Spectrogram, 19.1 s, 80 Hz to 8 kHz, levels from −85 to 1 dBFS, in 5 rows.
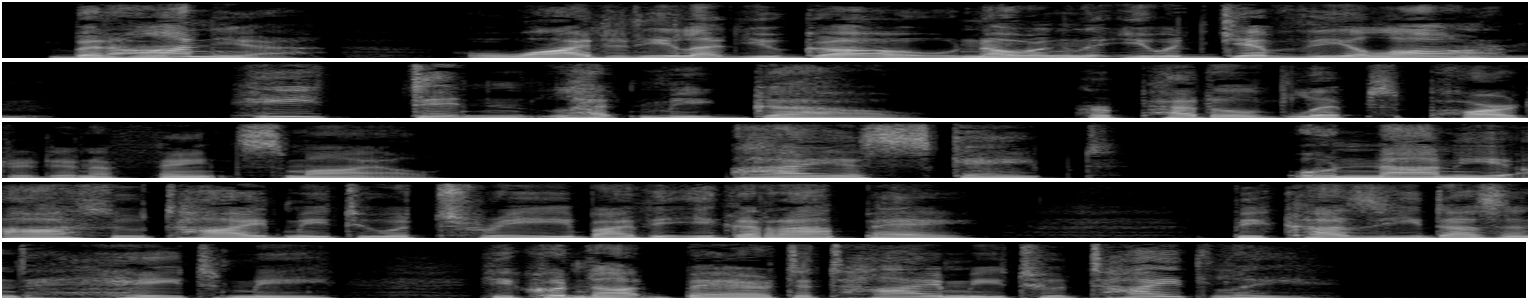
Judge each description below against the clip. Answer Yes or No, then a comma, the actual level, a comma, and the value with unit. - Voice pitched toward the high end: No, medium, 180 Hz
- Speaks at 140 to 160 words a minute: No, average, 170 wpm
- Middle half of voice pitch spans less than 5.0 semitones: No, wide, 5.6 semitones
